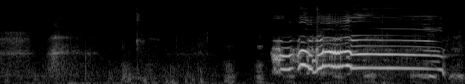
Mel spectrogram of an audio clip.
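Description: A homestead chicken clucks faintly at first, then a rooster lets out one loud, close crow with a rising and falling wavering pitch lasting nearly two seconds.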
